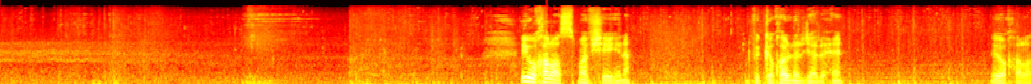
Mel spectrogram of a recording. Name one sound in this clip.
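A horse's hooves clop steadily on stone.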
